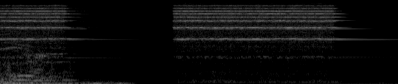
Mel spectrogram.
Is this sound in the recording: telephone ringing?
yes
